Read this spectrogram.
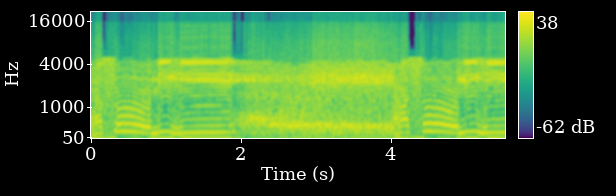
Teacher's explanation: سو، یہاں پہ واو مدہ ہے لہذا اس کو کھینچیں گے، ہا کے نیچے کھڑا زیر ہے، ہا کو بھی ایک الف کی مقدار یعنی 2 حرکت کے برابر کھینچ کر ادا کریں گے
